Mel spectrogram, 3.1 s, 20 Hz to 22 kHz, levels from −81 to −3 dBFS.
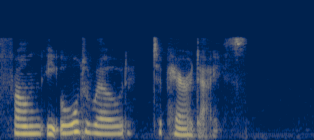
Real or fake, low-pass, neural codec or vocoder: fake; 7.2 kHz; codec, 24 kHz, 0.9 kbps, WavTokenizer, medium speech release version 1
